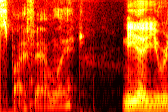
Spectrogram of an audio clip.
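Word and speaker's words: Spy × Family: There's a X in between the Spy and Family, but you just pronounce it as Spy Family.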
